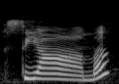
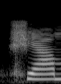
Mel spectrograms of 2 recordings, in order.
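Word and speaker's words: স্যাম: সোয়া সোজনং হিথম হত সুখিনাস বিসর্গ জায়গায় দন্তস হসন্ত সিয়াম মাধব সুখী সিয়াম মাধব শ্যাম বলবেন না শ্যাম বলবেন না সিয়াম সিয়াম পুরোটা বলছি আবার তাসমান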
